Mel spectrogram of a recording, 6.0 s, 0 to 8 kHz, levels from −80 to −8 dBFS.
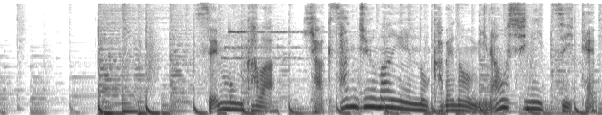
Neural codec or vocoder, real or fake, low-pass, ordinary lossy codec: none; real; 7.2 kHz; none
